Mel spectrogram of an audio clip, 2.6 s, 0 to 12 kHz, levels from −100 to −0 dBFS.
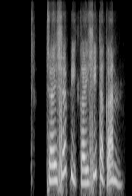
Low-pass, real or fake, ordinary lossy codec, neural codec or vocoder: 9.9 kHz; fake; Opus, 16 kbps; vocoder, 22.05 kHz, 80 mel bands, WaveNeXt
